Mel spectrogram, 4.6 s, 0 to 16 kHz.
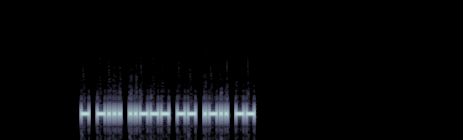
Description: Morse code, heard as a keyed tone, about 46 wpm, 700 Hz. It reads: TB2MLM
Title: DXCC-100 Call Signs - 6 Characters - 45wpm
